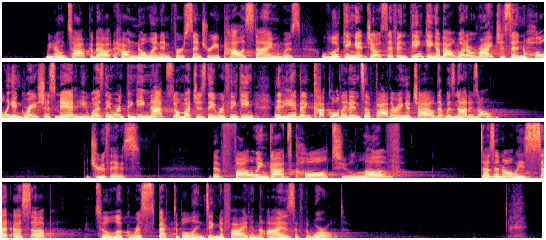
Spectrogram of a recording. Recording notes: Christmas Eve message delivered during the Contemporary Worship service.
